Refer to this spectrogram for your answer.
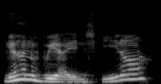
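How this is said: The voice rises at the end.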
